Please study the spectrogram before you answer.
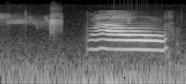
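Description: A domestic cat gives one drawn-out meow lasting under a second, steady and mid-pitched with a slight drop at the end, after a couple of soft brief noises.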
